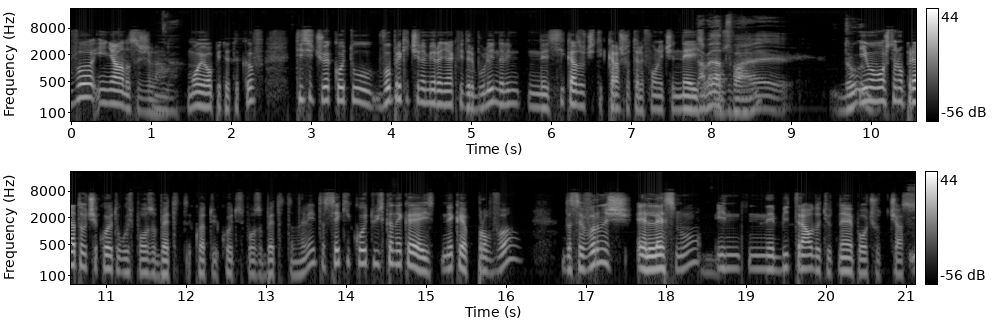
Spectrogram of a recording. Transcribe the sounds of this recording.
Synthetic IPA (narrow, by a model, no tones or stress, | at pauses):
vəʔiɲʲamɐd̪ɐsəʒɐlʲa̰ɛmɔjɔpit̪ɛt̪ɐkɤft̪isit͡ʃovɛkːɔjt̪ʊvɤpɾɛk̟it͡ʃɛnɐmiɾənʲakəkvid̪ɾɛbʊlinɐlinɛsikazvəlˠt͡ʃɛ̥t̪ikɾaʃvət̪ɛlɛfɔnɐit͡ʃɛnɛːiszvaɛ | d̪ɾuɡimɐmɔʃt̪ɛd̪nɔpɾijat̪ɛlˠt͡ʃɛkoɛt̪ʊɡoispɔlˠzvəbɛt̪ə̥kojat̪ʊkoɛjt̪ʊispɔlˠzvɐbɛt̪ə̥t̪ənɐlit̪ɐsɛkikɔjt̪ʊiskənɛkəjɐinɛkəjɐpɾɔbvə | d̪ɐsɛvɤɾnɛʃɛlɛsnoinɛbit̪ɾʲabəlˠʊd̪ɐt̪iot̪nɛmɛpɔvɛt͡ʃɛot̪̚t͡ʃas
